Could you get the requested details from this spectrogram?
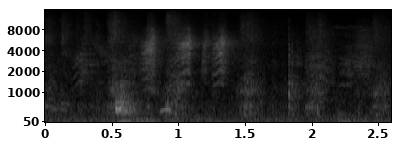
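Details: Collared aracari (Pteroglossus torquatus) calling, a quick run of sharp, squeaky, rasping notes, about four within a second, over a faint background hiss.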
